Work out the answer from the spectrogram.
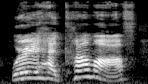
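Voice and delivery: usual speaking voice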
